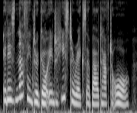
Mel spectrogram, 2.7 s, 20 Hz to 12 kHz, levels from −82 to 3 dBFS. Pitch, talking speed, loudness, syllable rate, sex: 260 Hz, 220 wpm, -18 LUFS, 6.3 syllables/s, female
